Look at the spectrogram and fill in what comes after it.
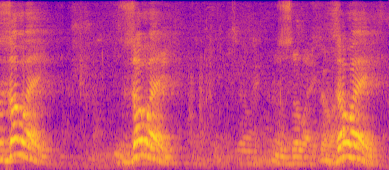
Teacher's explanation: the emphasis is on the last syllable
